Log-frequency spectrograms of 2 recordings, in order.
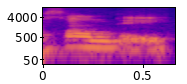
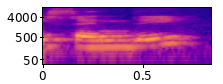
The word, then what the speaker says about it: Sandy: never heard the name sandy before they tend to call me cindy with an f sound and not an a sound um and this difficulty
